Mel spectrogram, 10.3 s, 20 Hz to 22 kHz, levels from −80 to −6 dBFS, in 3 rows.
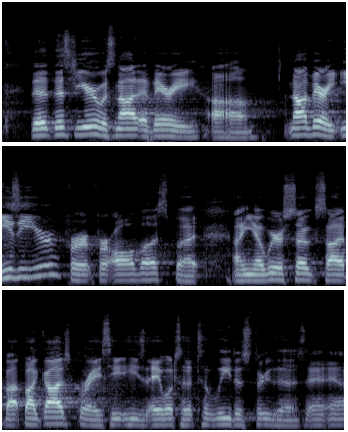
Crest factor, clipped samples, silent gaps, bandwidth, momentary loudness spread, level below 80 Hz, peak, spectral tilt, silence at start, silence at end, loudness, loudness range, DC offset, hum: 22 dB; under 0.1%; none; 12 kHz; 14 LU; -78 dBFS; -8 dBFS; -4 dB/octave; 0.05 s; 0 s; -28 LUFS; 4 LU; under 0.1%; none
